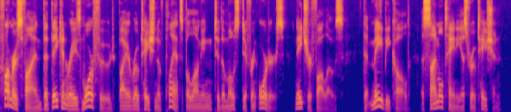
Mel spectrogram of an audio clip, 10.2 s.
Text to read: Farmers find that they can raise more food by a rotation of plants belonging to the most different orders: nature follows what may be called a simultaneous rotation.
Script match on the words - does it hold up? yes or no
no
